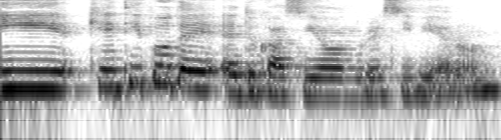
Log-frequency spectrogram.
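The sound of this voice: With vocal fry in her voice, a woman speaks at a moderate pace in a high pitch, her tone dark and mellow and her pitch varying in an ordinary way.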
